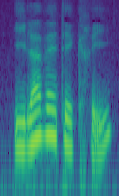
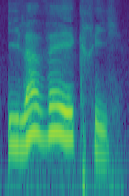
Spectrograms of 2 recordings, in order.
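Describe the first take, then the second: First: Avait and écrit are joined with a linking t. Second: Avait and écrit are said without a linking t.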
